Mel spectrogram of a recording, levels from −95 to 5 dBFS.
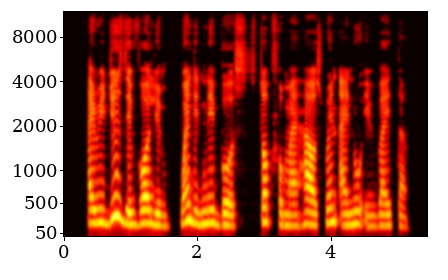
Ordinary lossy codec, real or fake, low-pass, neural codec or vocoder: none; real; none; none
